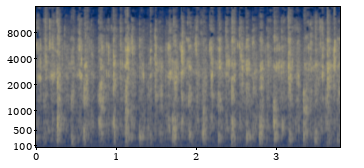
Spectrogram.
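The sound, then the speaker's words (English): Ice rattling hard inside a cocktail shaker as a drink is shaken: a loud, continuous run of rapid, rhythmic clattering hits with no pause from start to end. “Right, I'm now going to shake.”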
